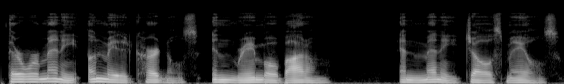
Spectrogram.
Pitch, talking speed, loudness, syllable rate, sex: 105 Hz, 130 wpm, -19 LUFS, 5.1 syllables/s, male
